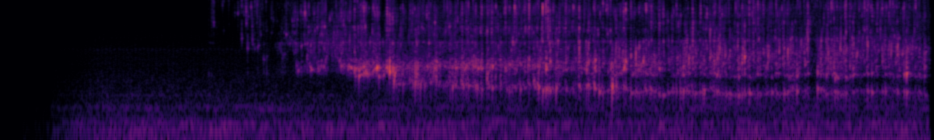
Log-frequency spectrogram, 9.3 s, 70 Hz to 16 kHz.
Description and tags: Liquid in Glass 3
Liquid in Glass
